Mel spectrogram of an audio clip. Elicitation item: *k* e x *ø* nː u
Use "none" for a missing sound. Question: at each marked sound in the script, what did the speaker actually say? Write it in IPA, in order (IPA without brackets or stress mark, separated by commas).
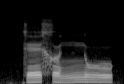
k, ɵ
